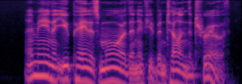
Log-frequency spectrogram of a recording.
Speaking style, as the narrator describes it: he explained blandly

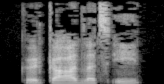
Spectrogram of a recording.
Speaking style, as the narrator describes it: Garish murmured

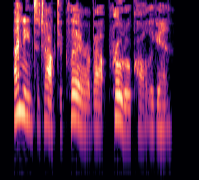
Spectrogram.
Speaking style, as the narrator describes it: she says, her tone weary

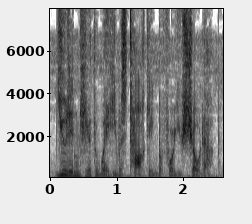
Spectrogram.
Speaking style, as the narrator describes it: she said

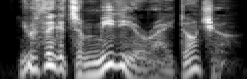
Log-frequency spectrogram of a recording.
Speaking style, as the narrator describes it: Tom said softly

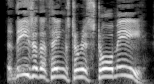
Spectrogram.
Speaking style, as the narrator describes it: shouted Petritsky on seeing the newcomers

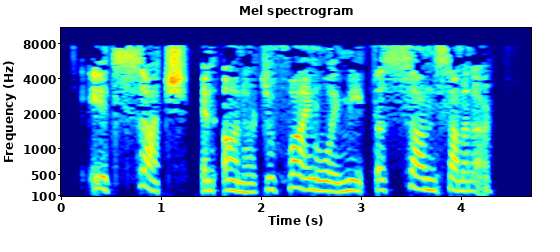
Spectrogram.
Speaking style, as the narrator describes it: she said loudly

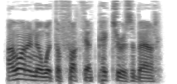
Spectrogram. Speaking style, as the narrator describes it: Jace said in a furious tone

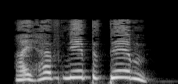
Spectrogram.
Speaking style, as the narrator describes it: someone shouted

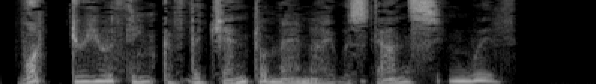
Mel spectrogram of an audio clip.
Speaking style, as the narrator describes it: whispering

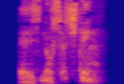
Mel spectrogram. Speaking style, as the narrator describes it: Branda muttered

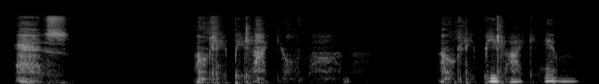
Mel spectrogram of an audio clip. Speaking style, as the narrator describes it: she whispered

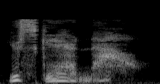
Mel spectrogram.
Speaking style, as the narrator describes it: he said in his whispery voice

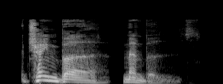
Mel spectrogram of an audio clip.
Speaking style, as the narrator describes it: Goal spoke in Sunjan with a slight accent

